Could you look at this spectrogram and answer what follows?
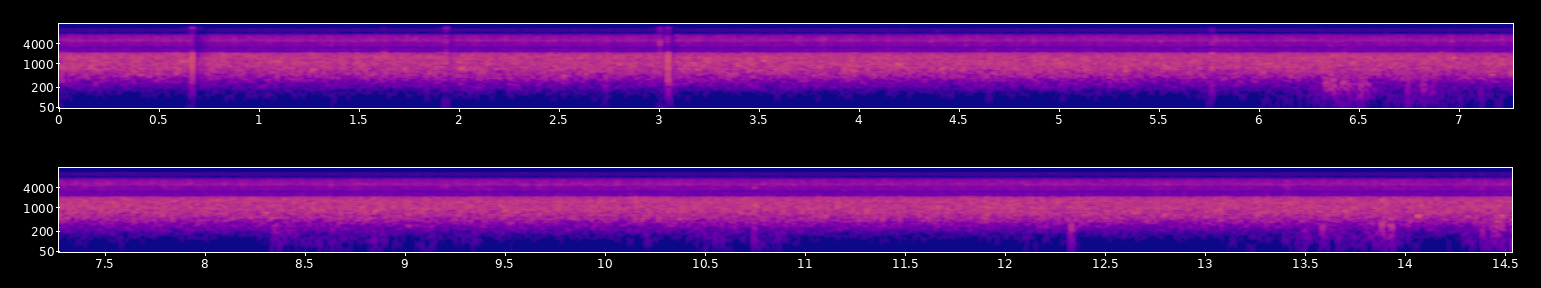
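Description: Steady, even rushing hiss, with a few faint clicks in the first few seconds.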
